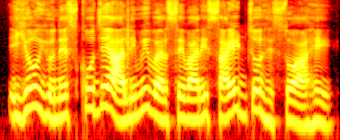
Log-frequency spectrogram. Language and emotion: Sindhi, neutral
